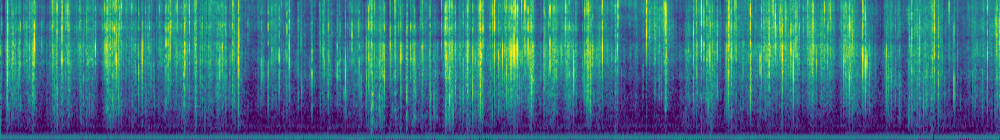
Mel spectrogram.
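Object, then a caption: Small desiccant sachet with silica beads. A small white silica gel desiccant sachet filled with silica beads is crumpled, squeezed and rubbed between fingers. Dense, bright crinkling and crackling runs continuously, with sharp rustling bursts and a steady low hum underneath.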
